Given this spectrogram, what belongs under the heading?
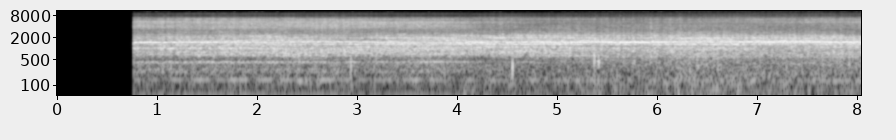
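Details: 1998 Toyota Corolla, 190k: steady light metallic clatter at idle, almost diesel-like; owner found about 1/2 inch of up-and-down play in the timing chain and suspects it as the cause.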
